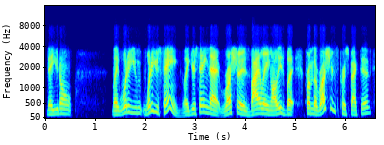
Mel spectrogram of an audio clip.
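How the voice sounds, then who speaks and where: Excitable man on a tinny phone line. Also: brisk, no echo. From Metro Detroit, USA. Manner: excitable, voice jumps high when agitated. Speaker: caller. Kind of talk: heated call-in debate.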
